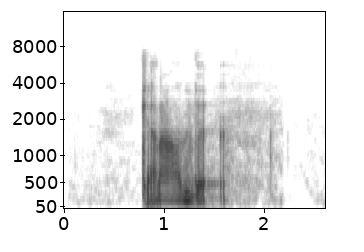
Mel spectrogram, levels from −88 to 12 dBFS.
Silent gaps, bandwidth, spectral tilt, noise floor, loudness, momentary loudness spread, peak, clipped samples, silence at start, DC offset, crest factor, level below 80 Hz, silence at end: none; 7 kHz; -9 dB/octave; -67 dBFS; -18 LUFS; 17 LU; -2 dBFS; under 0.1%; 0.8 s; under 0.1%; 20 dB; -54 dBFS; 1 s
